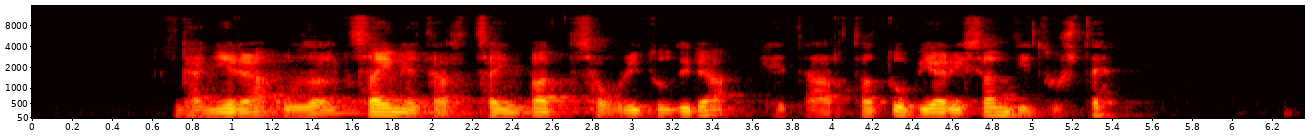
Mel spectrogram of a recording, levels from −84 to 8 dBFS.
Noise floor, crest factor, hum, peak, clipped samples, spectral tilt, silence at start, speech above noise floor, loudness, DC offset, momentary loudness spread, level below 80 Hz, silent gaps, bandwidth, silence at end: -76 dBFS; 20 dB; none; -10 dBFS; under 0.1%; -5.5 dB/octave; 0.7 s; 48 dB; -29 LUFS; under 0.1%; 13 LU; -68 dBFS; none; 11.5 kHz; 0.95 s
